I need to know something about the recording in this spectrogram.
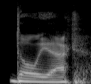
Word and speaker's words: Doleac: Doleac. Okay. It's spelled just like it sounds too. It is actually. Doleac. No K at the end though.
